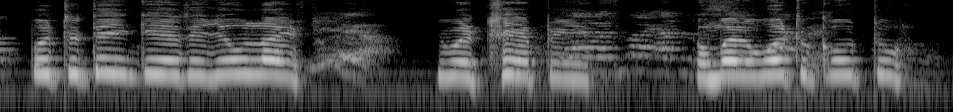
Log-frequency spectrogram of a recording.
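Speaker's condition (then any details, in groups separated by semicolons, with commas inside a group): Cerebral palsy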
